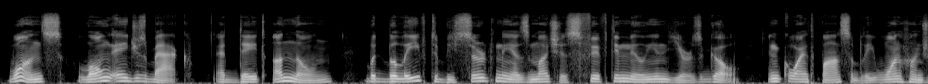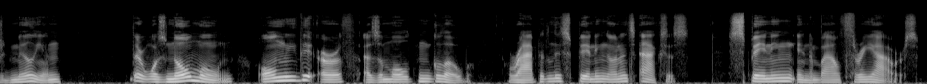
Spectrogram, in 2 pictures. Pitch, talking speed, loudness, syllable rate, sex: 120 Hz, 145 wpm, -20 LUFS, 4.6 syllables/s, male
